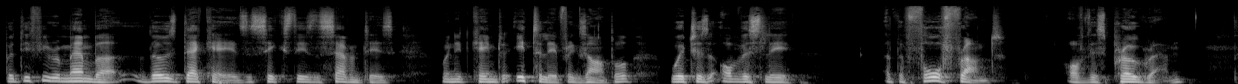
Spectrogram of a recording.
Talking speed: 125 wpm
